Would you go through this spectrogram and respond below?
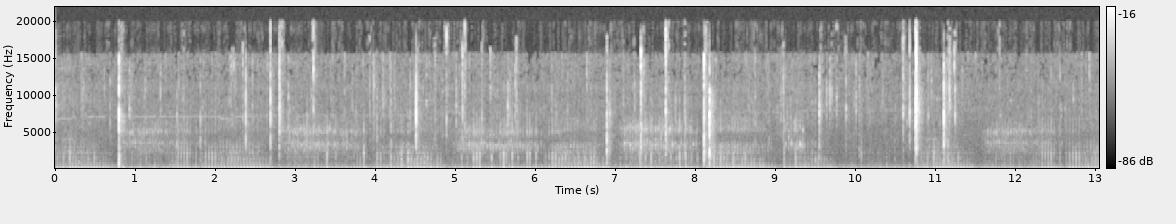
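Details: Gentle purring from a sleeping cat near a crackling hearth, a dense continuous low rumble with soft pulsing swells, overlaid by frequent snapping fire crackles throughout.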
